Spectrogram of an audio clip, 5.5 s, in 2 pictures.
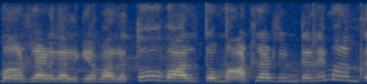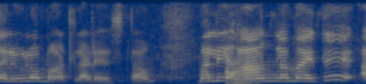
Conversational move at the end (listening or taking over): listening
